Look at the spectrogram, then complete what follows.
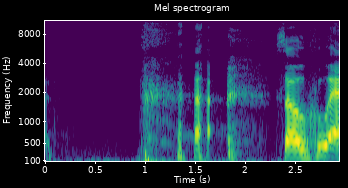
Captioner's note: chuckles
